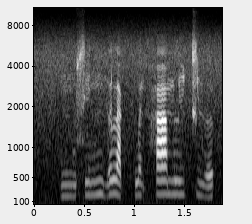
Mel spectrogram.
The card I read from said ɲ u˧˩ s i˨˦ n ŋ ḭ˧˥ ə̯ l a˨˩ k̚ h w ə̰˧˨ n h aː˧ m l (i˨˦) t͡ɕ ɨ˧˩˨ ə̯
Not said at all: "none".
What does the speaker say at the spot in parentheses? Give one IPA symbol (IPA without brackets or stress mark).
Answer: i˨˦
